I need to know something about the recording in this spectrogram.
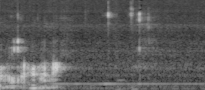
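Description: Two light clicks of a computer mouse about a second in, over a faint steady hum.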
